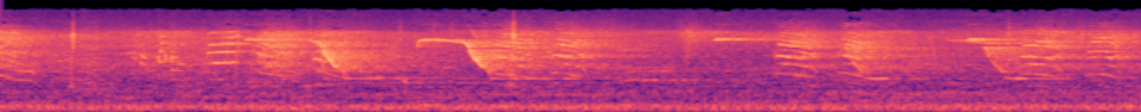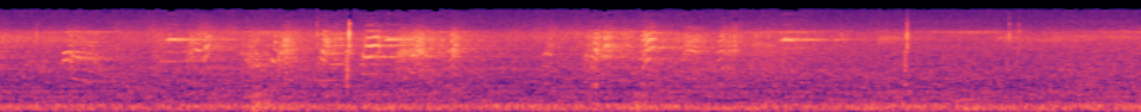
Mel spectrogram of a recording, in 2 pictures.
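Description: Birds chirping in quick runs of short, high, downward-sweeping notes, thinning out toward the end, over a steady low hum.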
